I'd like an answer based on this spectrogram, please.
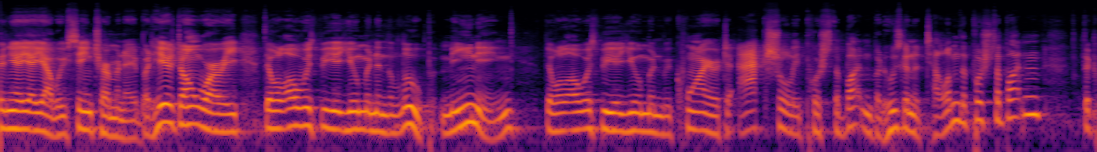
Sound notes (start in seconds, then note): none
